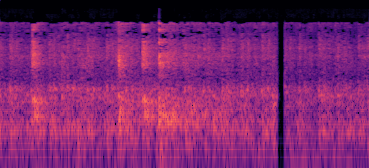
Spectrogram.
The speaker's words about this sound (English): What is the noise? Like a door handle maybe going back and forth?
